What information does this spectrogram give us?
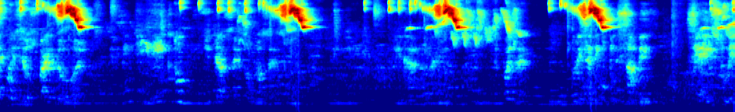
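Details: Blue-black grassquit, campainha style song: a short, sharp, high buzzy note that slides downward, repeated about every two to three seconds, four times, over quieter background talk and music.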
